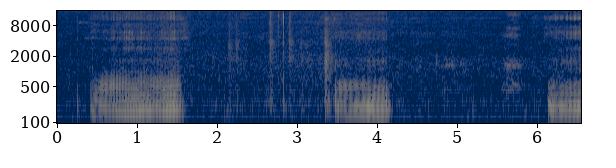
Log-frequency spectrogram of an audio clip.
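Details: Napping while people watch TV, snoring louder than anyone: loud, buzzing snores repeating with each breath, about three in the span, against a quiet room hum; snoring.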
